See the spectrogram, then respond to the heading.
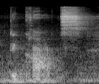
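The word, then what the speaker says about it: Descartes: Kalau mungkin teman-teman tahu yang tulisannya Rene Des chartes gu ya bacanya Rene decarts dan Immanuel kant dec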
